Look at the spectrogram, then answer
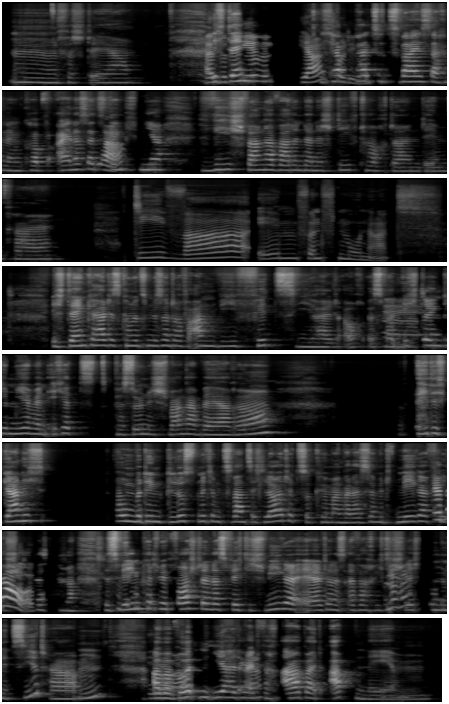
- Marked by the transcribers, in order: fan; other background noise; chuckle
- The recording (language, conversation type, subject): German, advice, Wie kann ich mit dem Konflikt mit meiner Schwiegerfamilie umgehen, wenn sie sich in meine persönlichen Entscheidungen einmischt?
